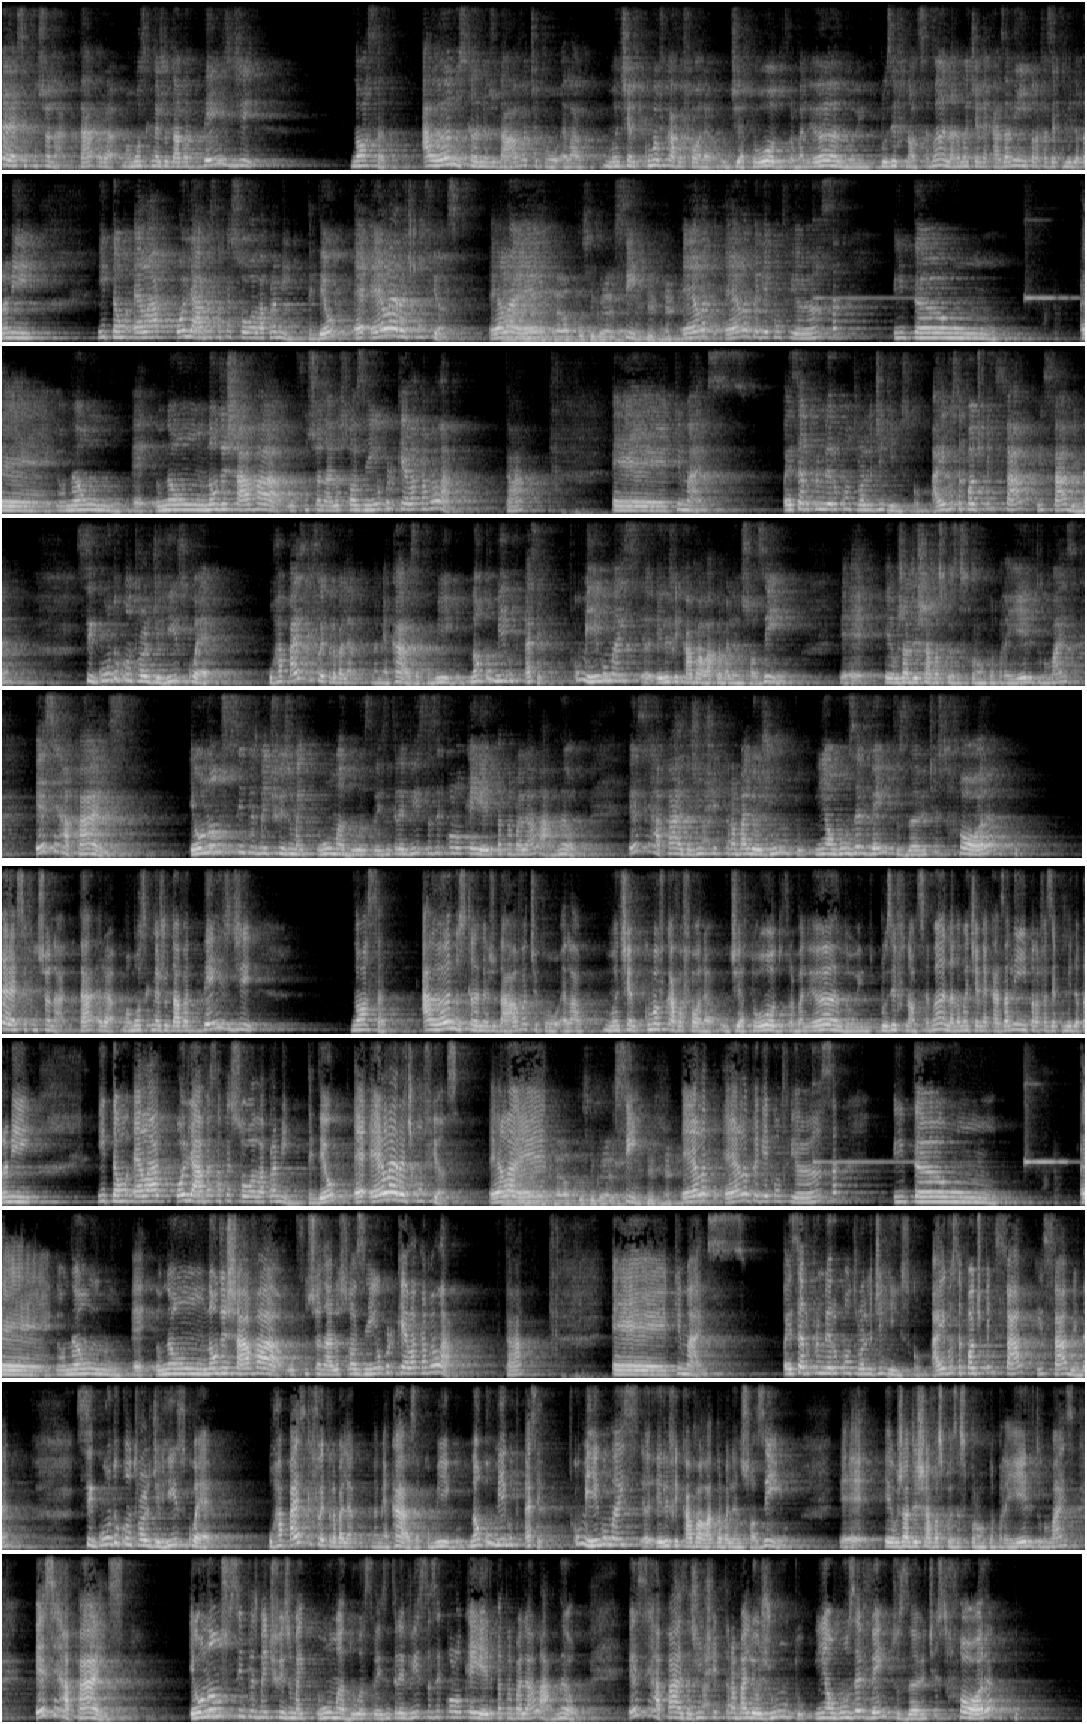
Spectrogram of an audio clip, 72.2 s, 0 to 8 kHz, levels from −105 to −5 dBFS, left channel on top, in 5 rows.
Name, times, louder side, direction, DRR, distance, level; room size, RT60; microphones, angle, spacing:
voice 1, 0.0-3.4 4.7-5.2 5.6-7.8 8.0-14.8 15.7-20.4 20.9-21.7 22.8-23.0 23.5-26.0 26.3-27.7 28.1-35.0 35.6-35.9 37.0-38.3 39.3-43.5 44.4-46.1 46.9-50.6 50.9-53.8 54.5-57.9 58.2-59.2 60.3-65.5 66.1-71.3, right 3 dB, 85° right, 7 dB, 1.4 m, -32 dB
voice 2, 21.1-23.4 23.7-23.9, equal, 5° left, -2 dB, 1.9 m, -37 dB
24.5 x 21.5 x 7.8 m, 1.5 s
head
